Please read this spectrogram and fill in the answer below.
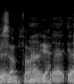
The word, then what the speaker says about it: Zumthor: We were talking in the lobby about one of your favorites, new guys, is Peter Zumpfor. Is that how you pronounce it? – He's Peter Zumpfor, yeah.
